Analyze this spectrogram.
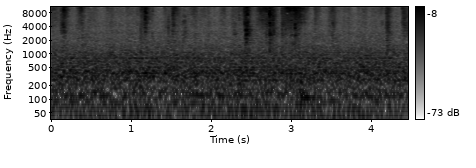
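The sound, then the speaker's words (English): Continuous riffling and flapping of cards being shuffled into piles during a tabletop game, a steady papery rustle with quick crisp bursts repeating throughout, no voices. “So just shuffle it?”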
